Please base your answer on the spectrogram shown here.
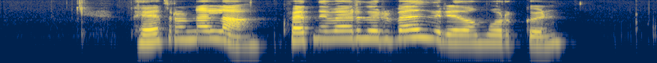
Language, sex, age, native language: Icelandic, female, 40-49, Icelandic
